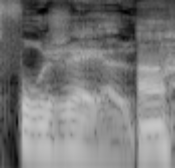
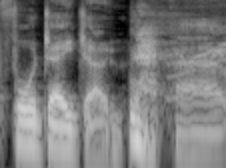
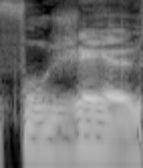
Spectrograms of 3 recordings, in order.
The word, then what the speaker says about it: Forgejo: I think it's Forgejo. I think. It's not Forgejo, which I think is how it looks on page to us silly Brits. So I wanted to do some testing of the Forgejo snap.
